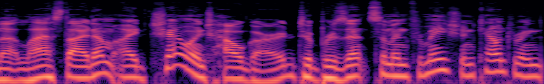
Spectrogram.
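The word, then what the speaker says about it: Haugaard: as Republican Speaker of the House Steve Haugard... – That's how you pronounce it. Very good. – Haugard, really? – Haugard.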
